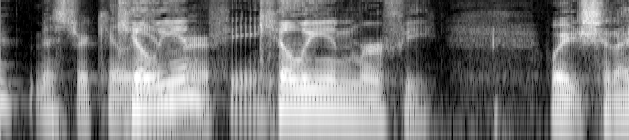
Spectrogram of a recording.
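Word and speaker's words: Cillian: Sillian Murphy. I don't know. I really don't know how to say his name. If it's Killian, I heard him on an interview.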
